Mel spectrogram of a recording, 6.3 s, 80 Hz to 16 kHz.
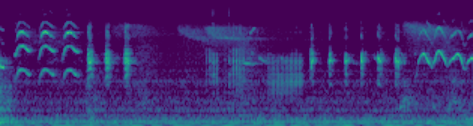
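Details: Javan myna singing 'gacor' style, 2022: three repeated looping whistles, then a run of sharp clicks and a wavering trilled whistle at the close, over a constant low hum.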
